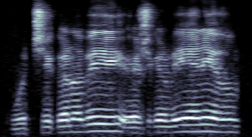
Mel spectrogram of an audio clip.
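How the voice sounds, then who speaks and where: A man's voice: mid-range voice, fairly even intonation, very fast, darkish tone, lo-fi sound, a little hiss or hum. A young man casually commentating a video game, tired and yawning, with a crude, joking, rambling manner. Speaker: let's play gamer.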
